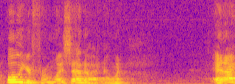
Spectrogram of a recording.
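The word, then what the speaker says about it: Wayzata: up in a a little suburb of minneapolis yzeta minnesota w-a-y-z-a-t-a no one knows how to pronounce it unless you're from minnesota and he was looking at my resume and he was like oh you're from wyzetta and i went and i fell in love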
